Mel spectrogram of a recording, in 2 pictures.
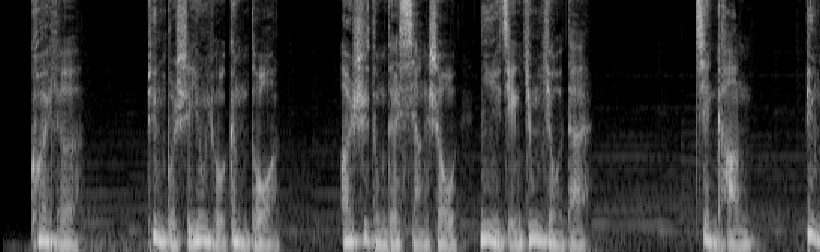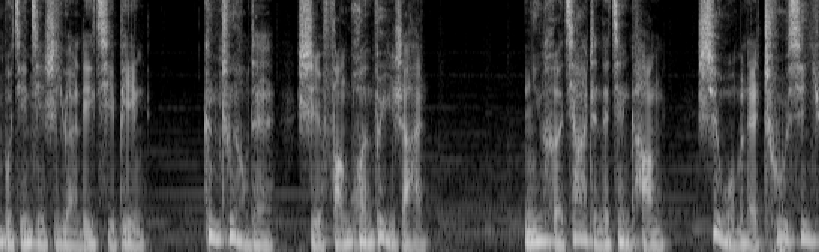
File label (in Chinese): B男 宣传片 温情舒缓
